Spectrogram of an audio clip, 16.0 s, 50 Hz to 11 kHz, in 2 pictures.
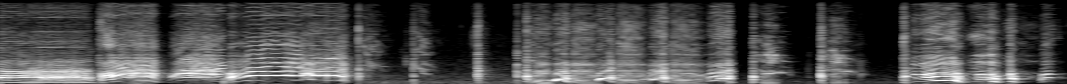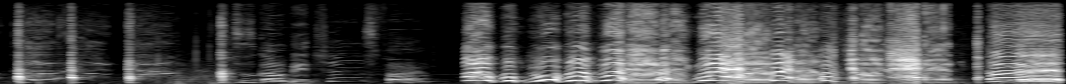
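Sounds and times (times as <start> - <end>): woman coughing: 3.9 - 9.8.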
